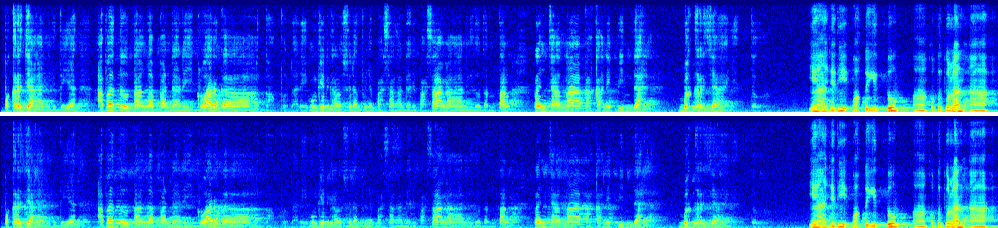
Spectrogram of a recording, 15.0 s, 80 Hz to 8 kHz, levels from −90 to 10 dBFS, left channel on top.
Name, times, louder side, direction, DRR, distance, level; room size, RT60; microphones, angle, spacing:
voice 1, 0.1-9.7 10.2-11.5, left 3 dB, 55° left, 1 dB, 4.5 m, -31 dB
voice 2, 12.1-13.9 14.2-14.8, equal, 5° right, 6 dB, 0.9 m, -19 dB
28.0 x 22.5 x 4.4 m, 0.71 s
head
